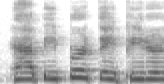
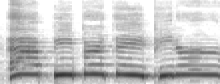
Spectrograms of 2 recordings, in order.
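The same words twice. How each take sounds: First: Put-on high girlish greeting; Amy's voice. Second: Very high, loud, slow squawking parrot. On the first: Amy greets Peter at his party, high girl voice. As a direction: greet him sweetly as a girl. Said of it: "said Amy". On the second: Acted. The parrot repeats Amy's greeting, loud high squawk. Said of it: "repeated the parrot".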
